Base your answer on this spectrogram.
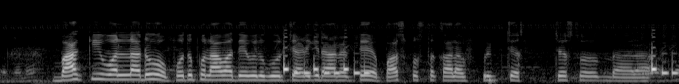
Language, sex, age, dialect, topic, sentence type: Telugu, male, 41-45, Southern, banking, statement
